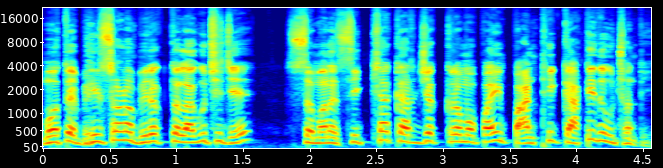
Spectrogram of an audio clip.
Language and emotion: Odia, angry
